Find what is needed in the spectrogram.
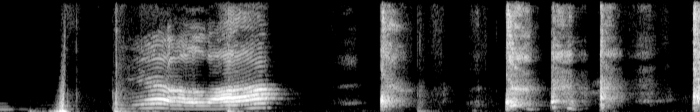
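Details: Child coughing while studying and then laughing: a drawn-out voiced sound, then about five short, dry coughs in a quiet small room.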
